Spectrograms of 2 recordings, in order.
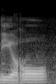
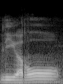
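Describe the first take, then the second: Both takes have the same delivery.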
